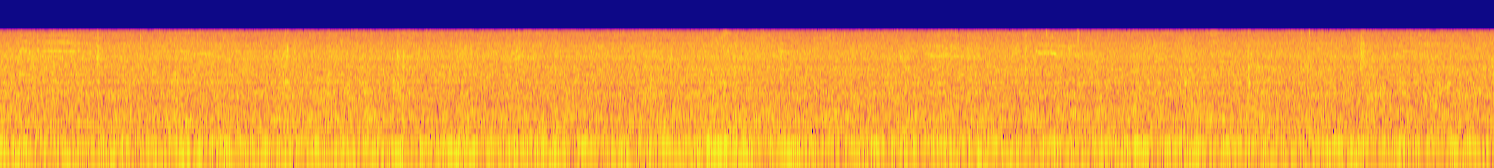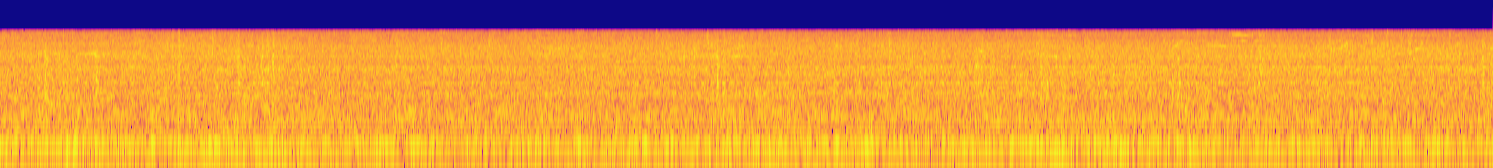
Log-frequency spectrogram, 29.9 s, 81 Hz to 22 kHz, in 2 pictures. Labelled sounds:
0.3	0.8	Pacific white-sided dolphin, 3.8 to 6.7 kHz
9.2	10.7	Pacific white-sided dolphin, 3.3 to 3.8 kHz
18.4	18.7	Pacific white-sided dolphin, 5.6 to 5.9 kHz
25.3	25.6	Pacific white-sided dolphin, 6.5 to 6.9 kHz
27.0	27.4	Pacific white-sided dolphin, 4.5 to 4.9 kHz

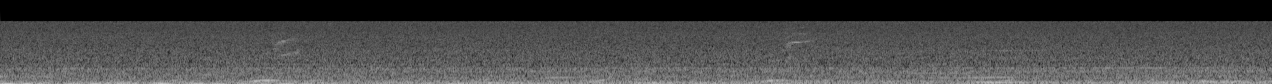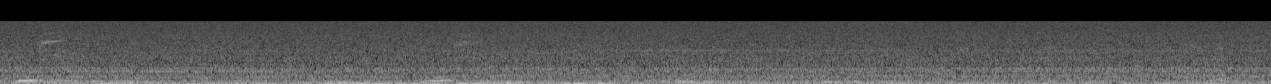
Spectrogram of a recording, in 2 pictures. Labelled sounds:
7.8	8.2	humpback whale, 2.5 to 3.0 kHz
13.1	13.4	humpback whale, 2.6 to 3.0 kHz

